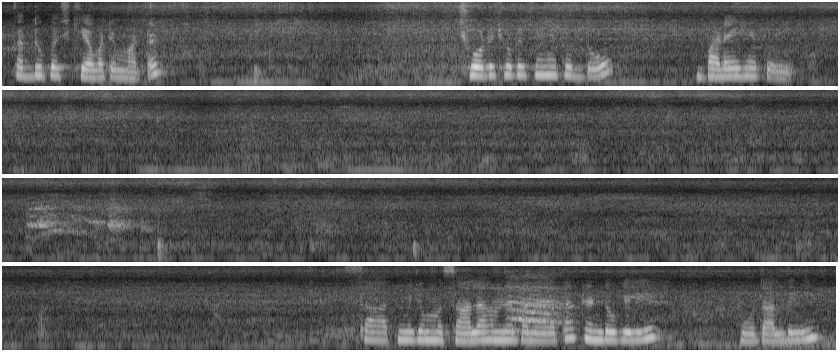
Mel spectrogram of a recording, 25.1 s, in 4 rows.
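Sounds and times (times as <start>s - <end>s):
food sizzling in hot oil: 0.0s - 25.0s
high-pitched voice-like call: 12.7s - 13.7s.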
